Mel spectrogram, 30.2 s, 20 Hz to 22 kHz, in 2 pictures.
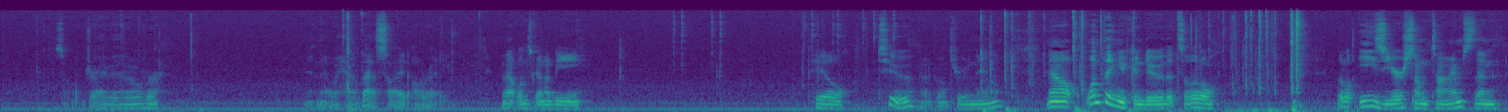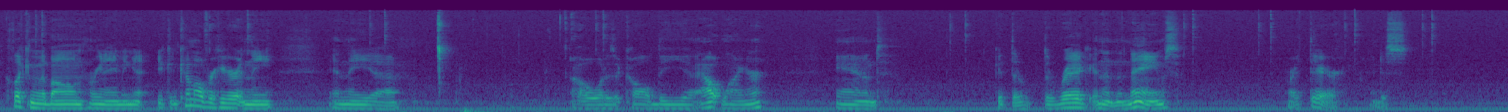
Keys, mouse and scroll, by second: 1.2-3.4 drag, 3.7-4.8 middle drag, 4.8-6.1 drag, 6.7-8.0 right drag, 8.0 middle click, 8.9-10.3 right drag, 12.4 BackSpace, 12.5 BackSpace, 15.4-17.1 drag, 17.1-20.8 middle drag, 21.0-23.5 drag, 24.6-30.1 drag.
